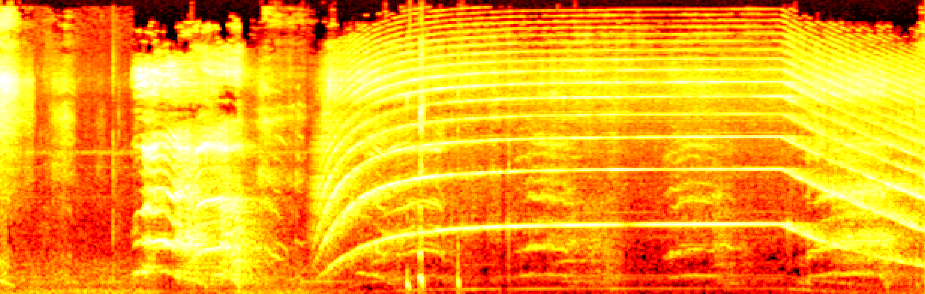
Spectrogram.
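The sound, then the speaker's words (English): A Planet Fitness lunk alarm siren wails loudly, sweeping up to a steady, piercing tone with a buzzy edge, holding for several seconds before beginning to drop, after a few seconds of chattering voices. “So yeah, they have that little alarm that goes off”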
